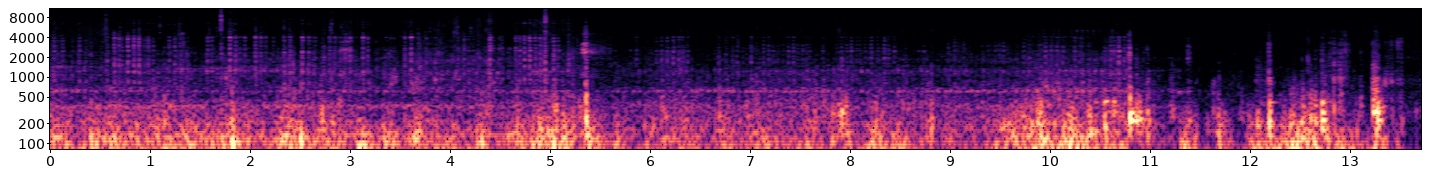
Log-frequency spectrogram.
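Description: Steady wind and water noise aboard a small inflatable boat at sea, strongest at the low end, with scattered knocks and bumps.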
